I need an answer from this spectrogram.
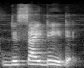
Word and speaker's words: decided: Now here, though there's an ed, I have pronounced it as decided, ed, because there is d, duh at last. Okay, pronunciation, or it sounds duh, and that's why I have used when it sounds duh or t at the end, we use ed. That means we pronounce it as ed, decided, targeted.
